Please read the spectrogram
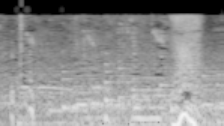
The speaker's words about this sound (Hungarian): Az itt egy pillanatra megmutatnám a hallgatóknak a gépjármű forgalom erősségét.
